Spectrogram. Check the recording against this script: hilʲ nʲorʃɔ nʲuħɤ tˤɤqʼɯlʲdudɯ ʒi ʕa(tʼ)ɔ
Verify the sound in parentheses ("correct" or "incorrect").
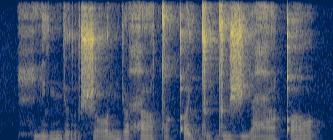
incorrect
